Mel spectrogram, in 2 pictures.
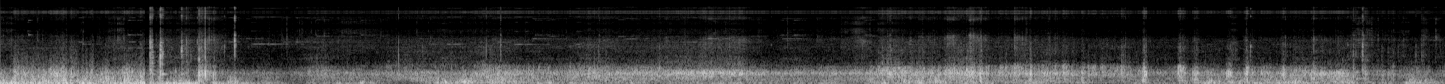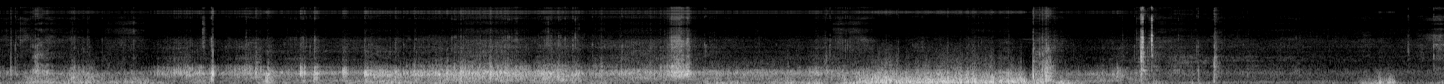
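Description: Loaded Dancer longboard rolling on asphalt: a steady wheel rumble that swells and fades, broken by a few sharp clacks from the board. Near the end the rumble dies away as the board is picked up.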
